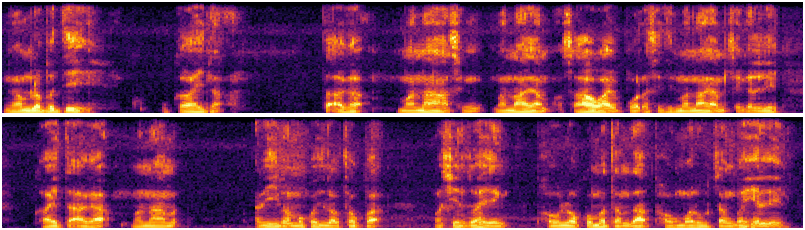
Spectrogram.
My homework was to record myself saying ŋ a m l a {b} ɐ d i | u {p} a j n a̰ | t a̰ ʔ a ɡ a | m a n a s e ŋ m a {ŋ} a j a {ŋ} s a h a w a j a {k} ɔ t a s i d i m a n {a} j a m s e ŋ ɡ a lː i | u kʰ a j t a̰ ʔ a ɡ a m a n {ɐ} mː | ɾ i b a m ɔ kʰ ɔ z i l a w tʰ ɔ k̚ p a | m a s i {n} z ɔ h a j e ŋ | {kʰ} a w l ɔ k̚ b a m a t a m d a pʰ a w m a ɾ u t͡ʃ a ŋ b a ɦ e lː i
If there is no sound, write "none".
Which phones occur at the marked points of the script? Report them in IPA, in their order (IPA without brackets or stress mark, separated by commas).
b, k, n, m, p, a, a, n, pʰ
